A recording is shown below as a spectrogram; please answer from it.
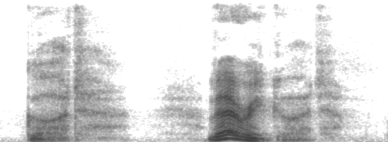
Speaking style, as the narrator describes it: he exclaimed again, to recover his breath

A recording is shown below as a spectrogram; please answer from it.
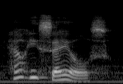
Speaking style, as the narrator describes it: exclaimed Bess

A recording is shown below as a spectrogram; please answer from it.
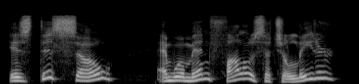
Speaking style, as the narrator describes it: cried Richard

